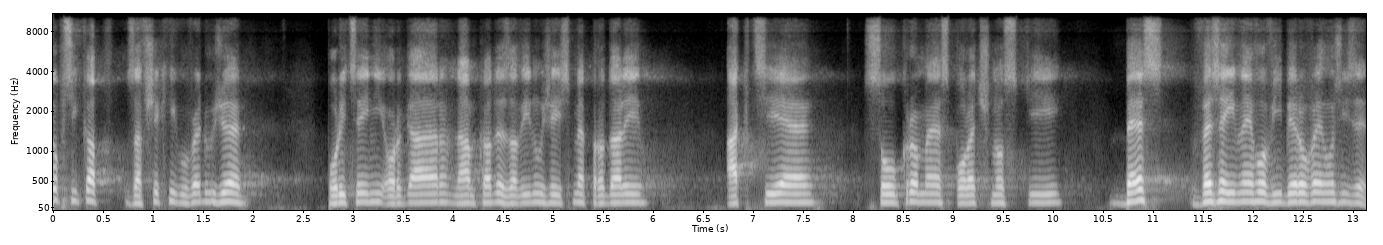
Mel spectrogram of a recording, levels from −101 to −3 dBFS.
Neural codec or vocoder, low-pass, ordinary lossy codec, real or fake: codec, 24 kHz, 0.9 kbps, WavTokenizer, large speech release; 9.9 kHz; Opus, 32 kbps; fake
